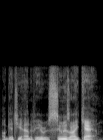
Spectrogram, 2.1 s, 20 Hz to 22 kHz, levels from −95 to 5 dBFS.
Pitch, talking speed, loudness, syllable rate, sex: 110 Hz, 320 wpm, -20 LUFS, 6.5 syllables/s, male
